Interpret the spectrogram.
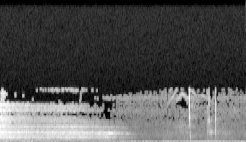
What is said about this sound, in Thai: Now take a deep breath. หายใจเข้าลึกๆ deeper, deeper. Hold it. ค้างไว้ก่อนนะค้าง Release it out.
